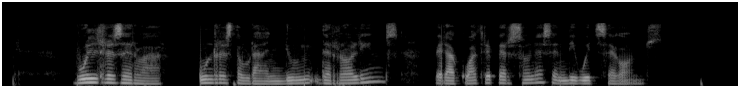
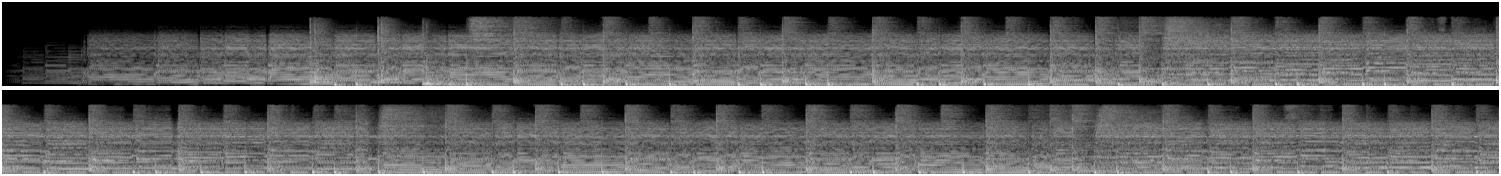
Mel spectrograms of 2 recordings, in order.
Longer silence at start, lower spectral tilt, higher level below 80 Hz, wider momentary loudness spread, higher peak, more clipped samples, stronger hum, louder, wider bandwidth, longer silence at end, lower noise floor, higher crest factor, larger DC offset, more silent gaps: first, 0.7 s vs 0.45 s; about the same, -4.5 dB/octave vs -4 dB/octave; second, -64 dBFS vs -32 dBFS; first, 14 LU vs 2 LU; second, -14 dBFS vs -4 dBFS; neither; neither; second, -32 LUFS vs -21 LUFS; second, 8.4 kHz vs 11 kHz; first, 0.75 s vs 0 s; first, -67 dBFS vs -48 dBFS; about the same, 18 dB vs 18 dB; neither; neither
